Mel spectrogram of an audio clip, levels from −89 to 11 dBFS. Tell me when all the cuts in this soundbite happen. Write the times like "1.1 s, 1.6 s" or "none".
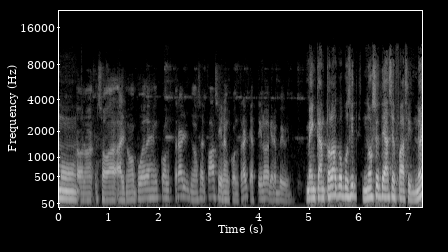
1.3 s, 2.9 s, 4.2 s, 5.5 s, 6.0 s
